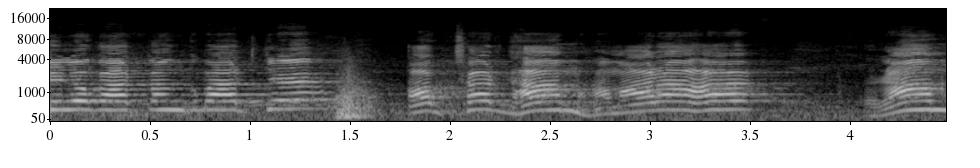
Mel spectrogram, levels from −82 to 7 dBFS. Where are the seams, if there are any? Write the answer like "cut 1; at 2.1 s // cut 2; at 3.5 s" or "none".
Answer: cut 1; at 1.6 s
